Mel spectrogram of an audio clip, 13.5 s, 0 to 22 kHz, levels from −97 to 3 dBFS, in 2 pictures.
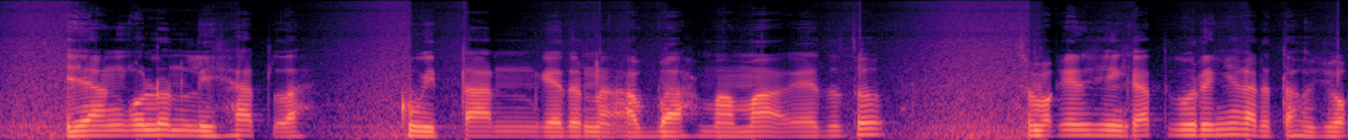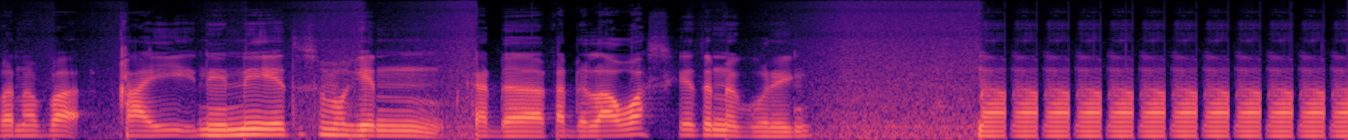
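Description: Gain pumping runs through the whole clip. The room noise sits about 40 dB below the speech. The level swings by around 30 dB. The likely cause is gain set far too high, with a fast limiter clamping down.

At 11.76 s a broken-record loop begins and lasts to the end. A fragment of about 0.16 s repeats exactly, back to back, eleven times. The stream likely stalled and kept resending its last piece. The audio meant for that stretch is lost.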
